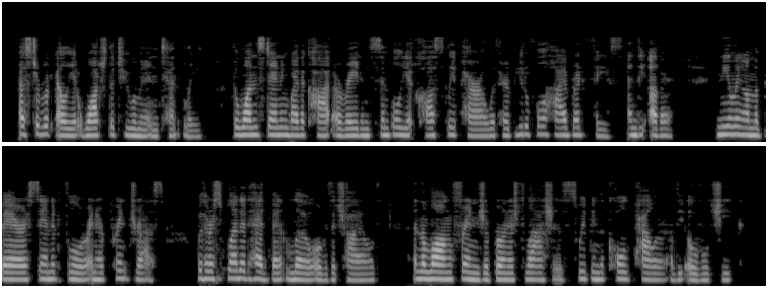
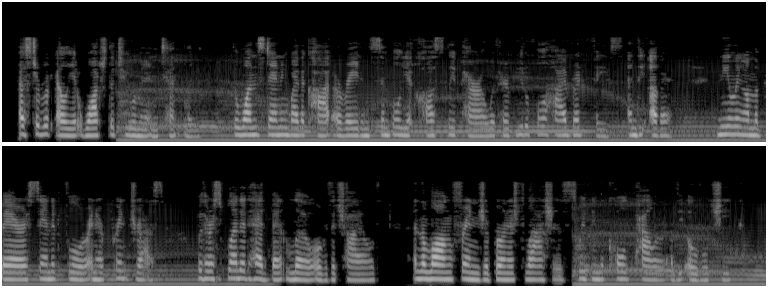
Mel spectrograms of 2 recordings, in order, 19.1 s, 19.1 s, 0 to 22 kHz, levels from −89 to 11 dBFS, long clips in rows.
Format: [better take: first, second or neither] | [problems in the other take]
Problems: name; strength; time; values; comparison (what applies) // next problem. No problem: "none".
first | background sound (Musical instrument); 13 dB below the speech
